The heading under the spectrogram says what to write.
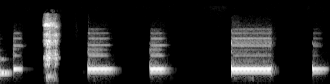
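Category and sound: signal or alarm, outgoing phone call ringing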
